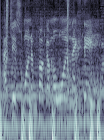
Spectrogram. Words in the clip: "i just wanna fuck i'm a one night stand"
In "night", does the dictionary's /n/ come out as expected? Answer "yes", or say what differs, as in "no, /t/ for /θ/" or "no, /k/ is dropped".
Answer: no, /l/ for /n/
